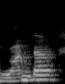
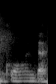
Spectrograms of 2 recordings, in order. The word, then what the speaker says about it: Rwanda: I mean, some people might want to say Rwanda, but the real pronunciation is Gwanda.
